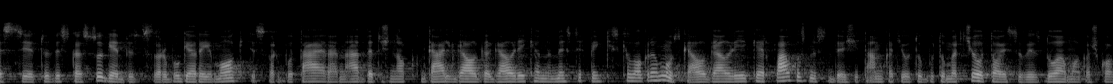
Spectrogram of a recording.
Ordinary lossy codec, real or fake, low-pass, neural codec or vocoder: Opus, 64 kbps; real; 7.2 kHz; none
